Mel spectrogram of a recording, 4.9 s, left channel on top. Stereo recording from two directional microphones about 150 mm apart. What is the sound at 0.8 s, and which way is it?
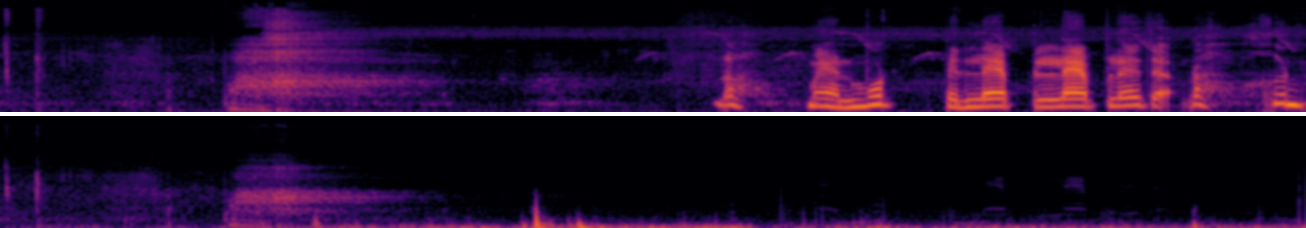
Gasp, 20° left (ahead or behind).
